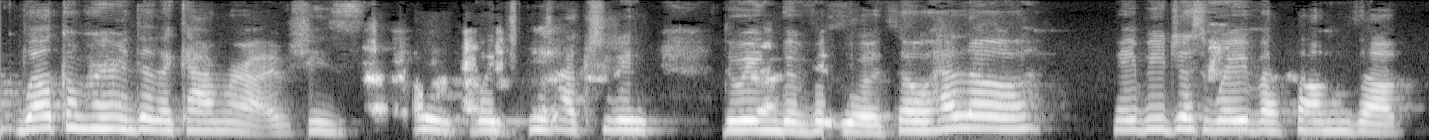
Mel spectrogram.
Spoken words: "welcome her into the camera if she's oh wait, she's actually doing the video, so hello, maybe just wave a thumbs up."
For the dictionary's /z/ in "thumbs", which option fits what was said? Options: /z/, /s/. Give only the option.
/z/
